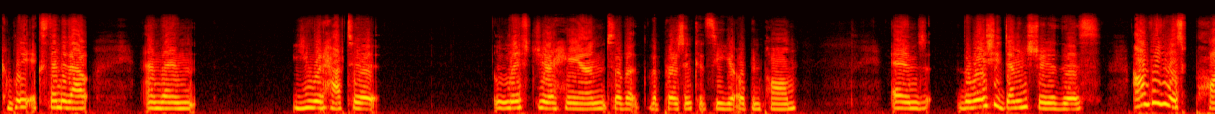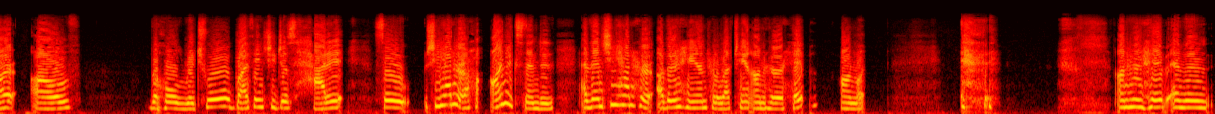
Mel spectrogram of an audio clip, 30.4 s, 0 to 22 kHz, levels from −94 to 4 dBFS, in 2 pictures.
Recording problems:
distortion; heavy; 17% of the sound clipped
garbled, watery; slightly; nothing above 11 kHz

